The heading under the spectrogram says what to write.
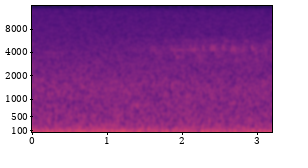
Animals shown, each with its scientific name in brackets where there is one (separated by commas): Ovenbird (Seiurus aurocapilla)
